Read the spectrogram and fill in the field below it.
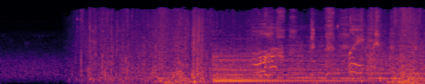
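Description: Blades whoosh and clash in a sudden fight.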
